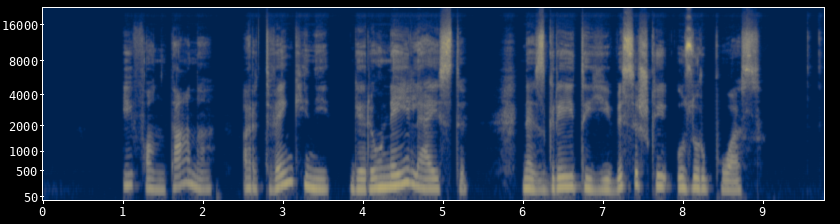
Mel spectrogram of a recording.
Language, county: Lithuanian, Klaipėda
